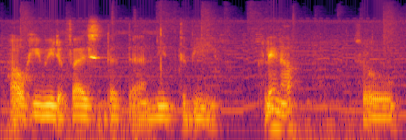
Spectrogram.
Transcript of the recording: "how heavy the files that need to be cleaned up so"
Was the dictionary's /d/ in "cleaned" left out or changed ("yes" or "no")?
yes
